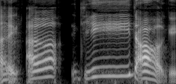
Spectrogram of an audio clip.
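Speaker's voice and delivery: put-on drawn-out, very slow Southern girl twang. Imitating a bride from the South: imitating a Southern girl. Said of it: "trying to make, like, a Valley girl and Southern girl".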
